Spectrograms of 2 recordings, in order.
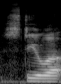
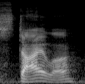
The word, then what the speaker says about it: Stila: the dress and - steela items I'm finally pronouncing right first as I was still uh I was told strongly I thought was styler and I'm told I'm wrong Stila to steal items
